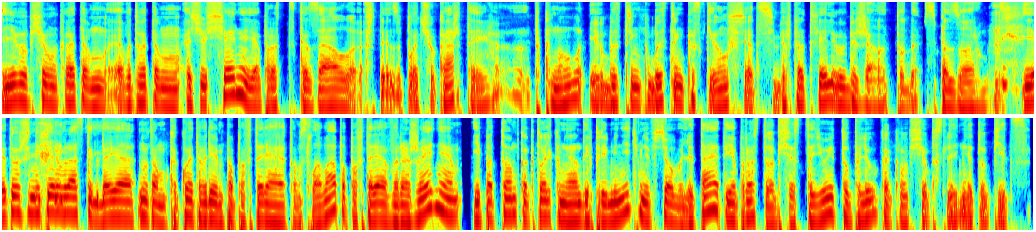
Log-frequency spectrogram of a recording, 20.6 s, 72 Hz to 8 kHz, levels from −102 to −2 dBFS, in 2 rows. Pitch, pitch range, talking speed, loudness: 115 Hz, 110-130 Hz, 205 wpm, -15 LUFS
